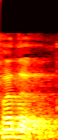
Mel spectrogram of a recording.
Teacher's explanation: فدعوہ میں فا اور ادعوہ ملا دیں گے. فد قلقلہ ہوگا دال ساکن پہ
